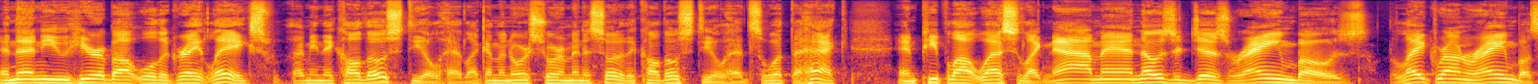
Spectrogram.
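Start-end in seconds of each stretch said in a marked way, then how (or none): 7.8-11.5 slow, drawling put-on southern accent. Retelling what people out west say about steelhead, in an accidental southern-sounding accent. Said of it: "Sounds like they're from the south".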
